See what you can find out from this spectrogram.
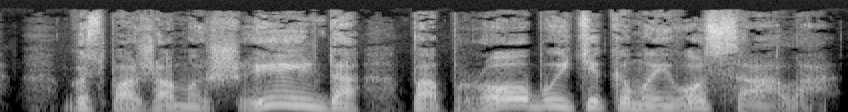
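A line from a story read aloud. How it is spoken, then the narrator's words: Exclaimed. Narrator (Russian): она воскликнула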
